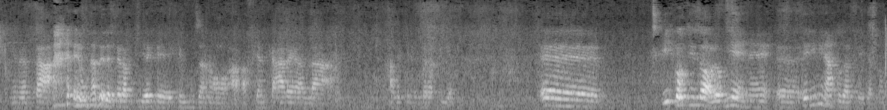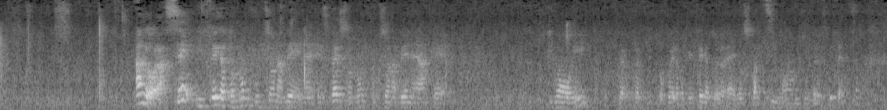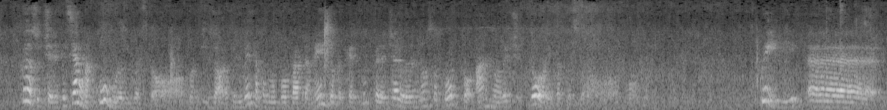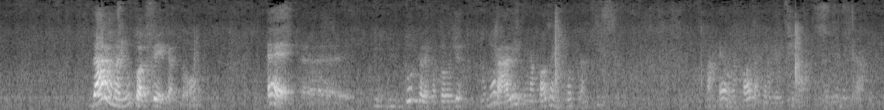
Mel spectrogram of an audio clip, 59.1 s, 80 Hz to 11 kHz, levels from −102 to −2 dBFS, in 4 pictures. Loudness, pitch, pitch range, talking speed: -27 LUFS, 180 Hz, 165-240 Hz, 105 wpm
